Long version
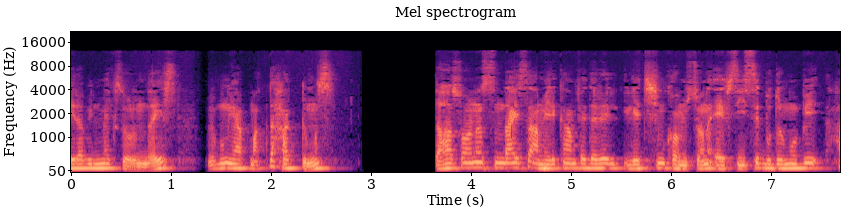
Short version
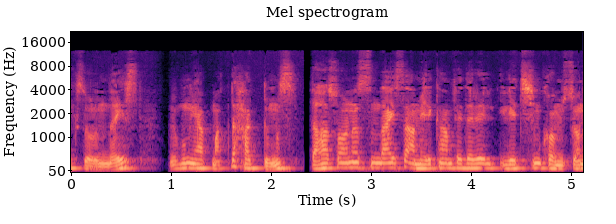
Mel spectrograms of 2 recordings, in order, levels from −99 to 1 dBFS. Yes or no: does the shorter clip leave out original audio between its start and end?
yes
